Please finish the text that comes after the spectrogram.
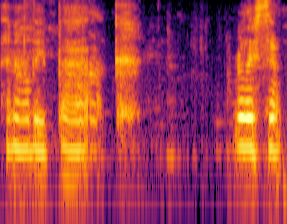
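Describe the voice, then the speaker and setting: Gravelly chatty woman losing her voice. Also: a little high, monotone, unhurried, warm tone, low-quality recording. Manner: rambling, chatty, with many fillers. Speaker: streamer knitting on a livestream. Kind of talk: casual chat.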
